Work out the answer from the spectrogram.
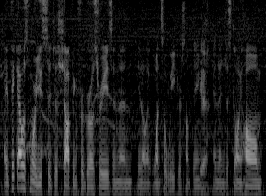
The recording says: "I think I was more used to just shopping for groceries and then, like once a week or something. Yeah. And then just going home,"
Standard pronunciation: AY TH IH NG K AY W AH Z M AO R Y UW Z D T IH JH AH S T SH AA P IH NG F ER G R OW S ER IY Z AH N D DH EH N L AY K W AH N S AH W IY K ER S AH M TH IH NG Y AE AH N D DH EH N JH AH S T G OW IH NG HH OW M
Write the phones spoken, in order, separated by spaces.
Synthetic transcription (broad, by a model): AY TH IH NG K AY W AH Z M AO R Y UW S T IH JH AH S T SH AA P IH NG F ER G R OW S ER IY Z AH N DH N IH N L AY K W AH N S AH W IY K ER S AH M TH IH NG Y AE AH N DH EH N JH AH S G OW IH NG HH OW M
